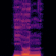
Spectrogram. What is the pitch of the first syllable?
high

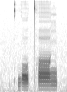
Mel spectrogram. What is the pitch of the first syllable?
rising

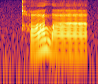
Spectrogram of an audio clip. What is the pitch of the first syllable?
rising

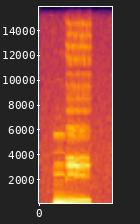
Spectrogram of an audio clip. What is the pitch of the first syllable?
falling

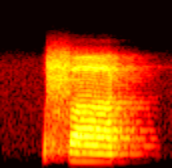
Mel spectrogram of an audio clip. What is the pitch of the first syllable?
low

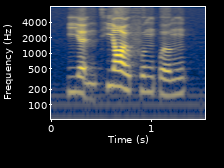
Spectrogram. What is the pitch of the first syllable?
low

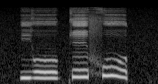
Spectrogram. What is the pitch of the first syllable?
low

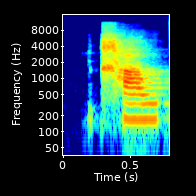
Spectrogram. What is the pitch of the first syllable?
high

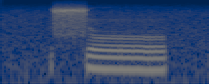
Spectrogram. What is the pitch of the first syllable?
high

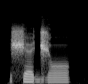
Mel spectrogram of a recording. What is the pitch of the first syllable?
high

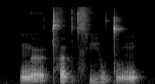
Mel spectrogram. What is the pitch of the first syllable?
low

